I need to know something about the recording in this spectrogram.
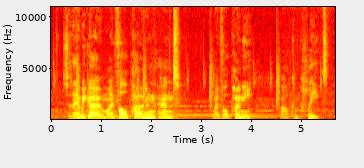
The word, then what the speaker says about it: Volpone: So there we go, my Volpone and my Volpone are complete. And I have just been informed while recording this video that in the audiobooks, Volpone is pronounced Volpone-e, so that's where it comes from.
